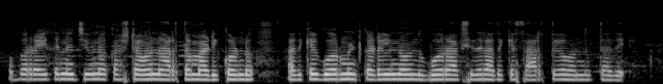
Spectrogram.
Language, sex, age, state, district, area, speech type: Kannada, female, 18-30, Karnataka, Vijayanagara, rural, spontaneous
